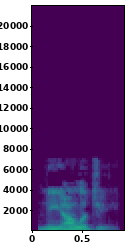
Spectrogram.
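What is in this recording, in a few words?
"neology", British English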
